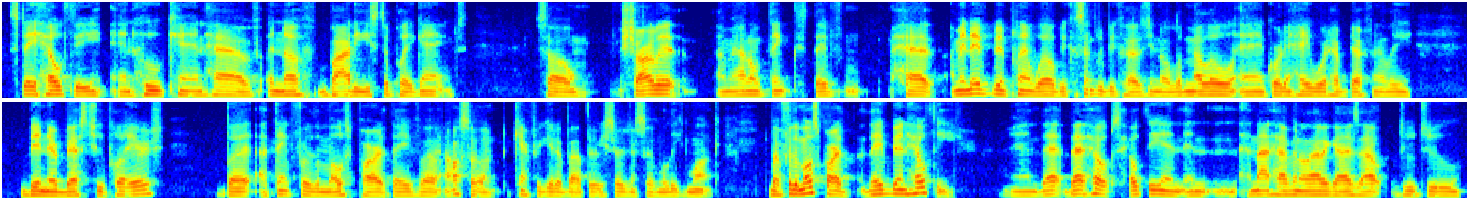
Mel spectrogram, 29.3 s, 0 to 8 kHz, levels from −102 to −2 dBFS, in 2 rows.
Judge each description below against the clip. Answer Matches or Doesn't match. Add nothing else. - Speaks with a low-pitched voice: Matches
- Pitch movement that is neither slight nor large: Doesn't match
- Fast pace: Doesn't match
